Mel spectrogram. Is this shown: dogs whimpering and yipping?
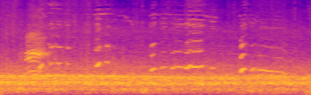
yes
